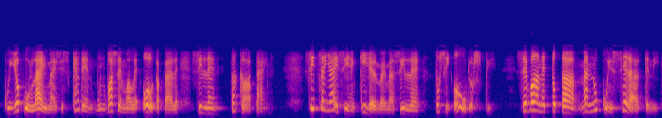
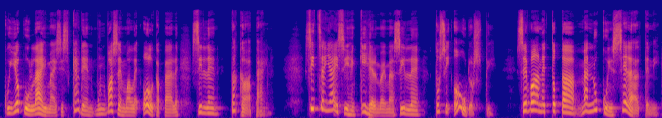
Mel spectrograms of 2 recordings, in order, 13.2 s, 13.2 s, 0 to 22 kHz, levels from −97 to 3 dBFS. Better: second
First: phone-call audio; nothing above 3.5 kHz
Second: none

